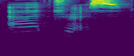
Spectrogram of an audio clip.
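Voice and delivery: "address" with AD emphasized; first-syllable stress. Shown as a demonstration. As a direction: lean on AD in "address". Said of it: "the first part".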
